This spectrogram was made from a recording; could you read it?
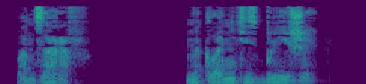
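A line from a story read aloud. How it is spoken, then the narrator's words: Hoarse request. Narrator (Russian): хрипло попросил профессор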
